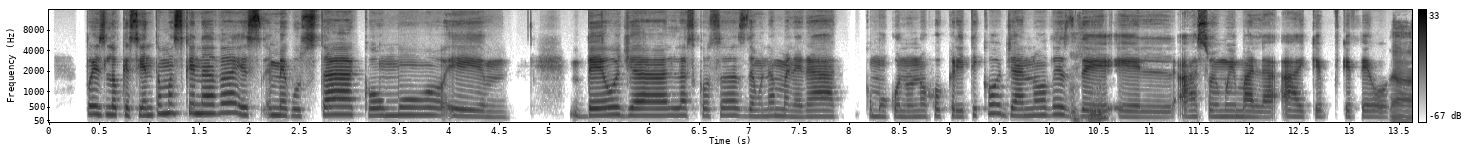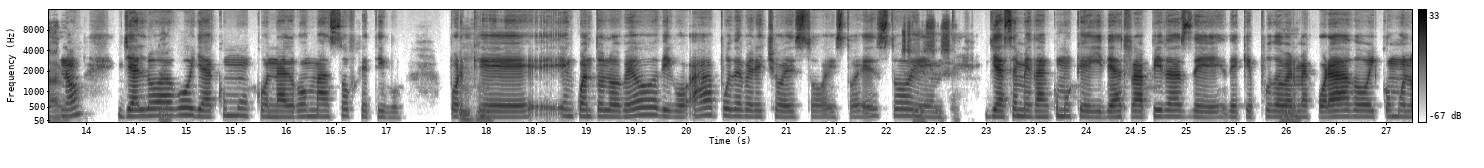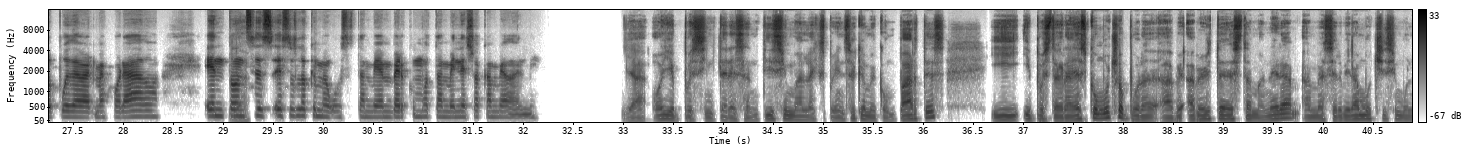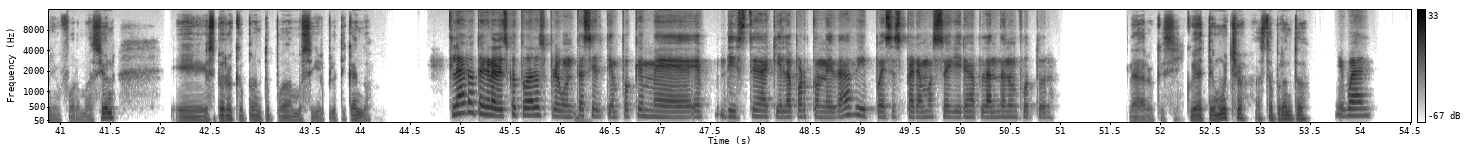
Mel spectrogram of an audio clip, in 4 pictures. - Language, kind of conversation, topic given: Spanish, podcast, ¿Qué papel juega el error en tu proceso creativo?
- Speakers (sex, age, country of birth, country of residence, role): female, 30-34, Mexico, Mexico, guest; male, 25-29, Mexico, Mexico, host
- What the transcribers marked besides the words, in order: dog barking; tapping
